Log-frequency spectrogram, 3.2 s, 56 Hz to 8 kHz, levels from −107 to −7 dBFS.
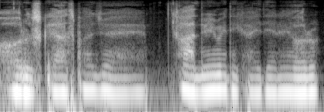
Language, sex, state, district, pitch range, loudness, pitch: Hindi, male, Punjab, Pathankot, 130-140 Hz, -17 LUFS, 135 Hz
